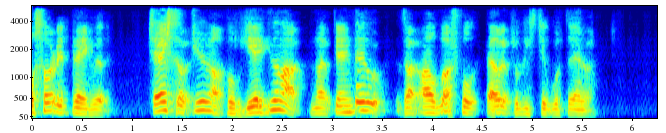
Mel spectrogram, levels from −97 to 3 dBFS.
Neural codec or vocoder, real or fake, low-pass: codec, 16 kHz, 0.5 kbps, FreqCodec, larger model; fake; 5.4 kHz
